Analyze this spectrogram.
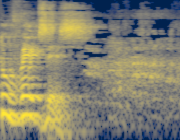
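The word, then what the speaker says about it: TUVWXYZ: Yang keempat T sampai Z bacanya Tuvexis.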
